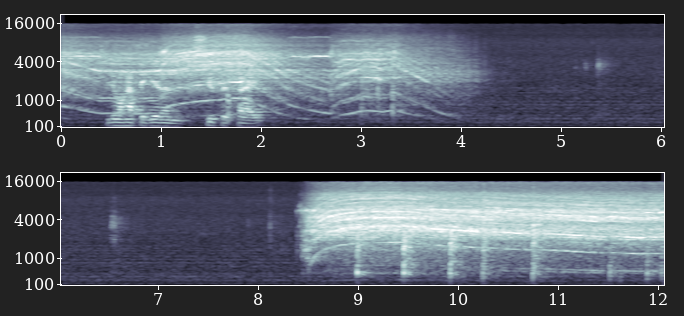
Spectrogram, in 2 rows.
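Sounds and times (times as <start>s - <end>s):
cordless drill motor whine: 0.0s - 4.3s, 8.4s - 12.0s.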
